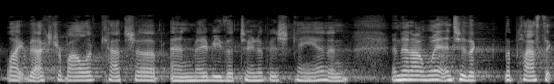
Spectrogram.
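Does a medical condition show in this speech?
Yes: cleft lip and palate, severe.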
